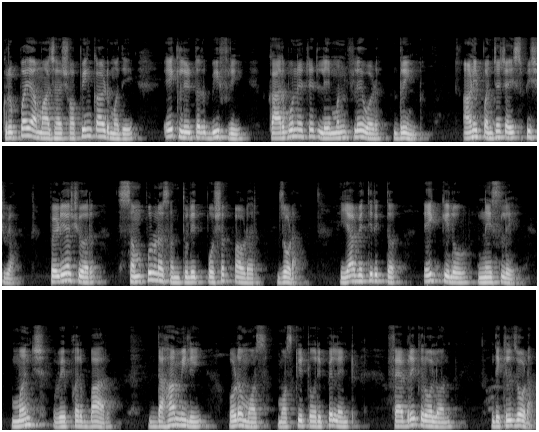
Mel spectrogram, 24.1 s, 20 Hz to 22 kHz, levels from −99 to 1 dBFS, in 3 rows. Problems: none marked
